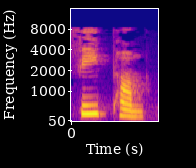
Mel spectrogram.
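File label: "feed pump", English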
